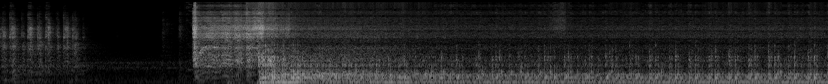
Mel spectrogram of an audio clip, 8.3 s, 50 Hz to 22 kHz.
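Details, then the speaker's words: 2004 Ford Mustang Mach 1 V8, stock exhaust with Borla cat-back, cold start after sitting: starter cranks briefly, engine catches and settles into a fast, even, deep rumble, normal cold-start high idle; check engine light on for lean code. "So that's a cold start. Again, exhaust is all stock other than the Borla Capback, which actually sounds really good on a stock exhaust."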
